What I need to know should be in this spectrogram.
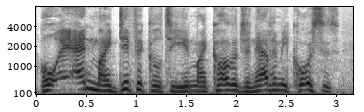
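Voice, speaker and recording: A man's voice: sits high, brisk, close to an everyday voice. A man playing a nervous, rambling young mad scientist in a parody radio play, flustered, evasive and dramatic.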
